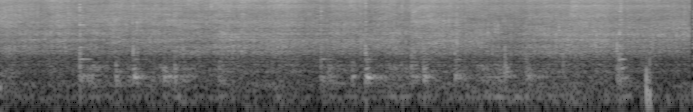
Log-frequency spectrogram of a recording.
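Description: Food stir-frying in a hot pan, a loud, continuous hissing sizzle broken by faint scraping taps of a spatula, close by and steady for the whole stretch with no speech.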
